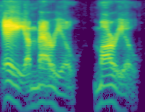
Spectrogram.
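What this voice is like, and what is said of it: Mario's sleazy New York Italian accent. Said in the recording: “every kind of vocal depiction of Mario up until Mario 64, you always had that sleazy New York Italian accent”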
